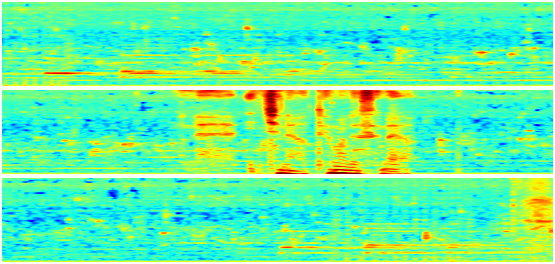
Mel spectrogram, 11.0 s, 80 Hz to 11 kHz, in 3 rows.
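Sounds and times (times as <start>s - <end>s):
low hum from mobile phone interference in microphone: 0.0s - 11.0s
mobile phone radio interference crackling buzz in microphone: 0.0s - 11.0s
speech: 5.3s - 6.5s.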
